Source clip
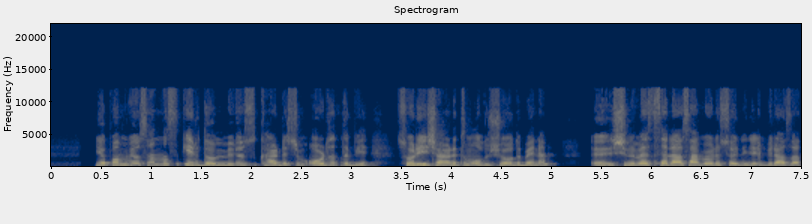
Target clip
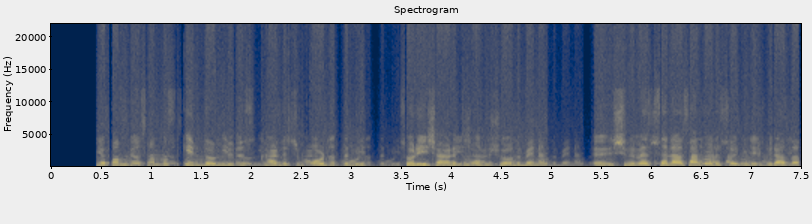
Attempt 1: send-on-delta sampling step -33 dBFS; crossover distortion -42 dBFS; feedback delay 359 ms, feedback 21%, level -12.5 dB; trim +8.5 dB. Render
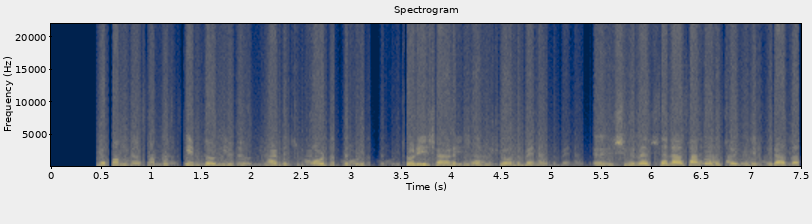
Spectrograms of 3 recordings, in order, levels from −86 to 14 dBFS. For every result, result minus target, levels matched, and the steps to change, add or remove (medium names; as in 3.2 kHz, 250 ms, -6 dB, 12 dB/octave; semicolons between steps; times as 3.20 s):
send-on-delta sampling: distortion +8 dB; crossover distortion: distortion +7 dB
change: send-on-delta sampling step -41 dBFS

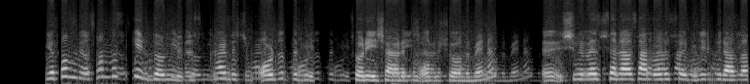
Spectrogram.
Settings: crossover distortion: distortion +6 dB
change: crossover distortion -48.5 dBFS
